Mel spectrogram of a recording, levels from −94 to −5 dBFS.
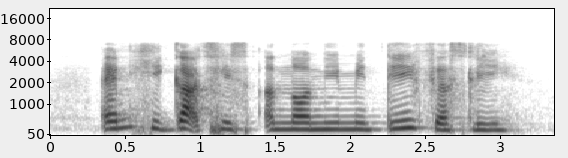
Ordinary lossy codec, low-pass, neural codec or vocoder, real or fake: none; 7.2 kHz; codec, 44.1 kHz, 7.8 kbps, Pupu-Codec; fake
